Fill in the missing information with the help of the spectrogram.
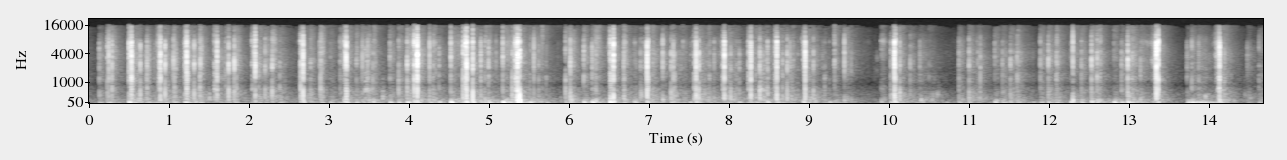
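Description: A single thin, flat coated-paper playing card (the king of hearts), held in both hands, is scratched and tapped with long nails. Dense bursts of crisp, bright scratching and quick clicking taps come in rapid clusters with brief pauses between them. The sound is dry and high-pitched with almost no low end.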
